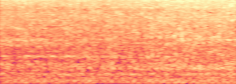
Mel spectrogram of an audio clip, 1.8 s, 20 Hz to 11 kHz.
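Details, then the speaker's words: 2007 Nissan Altima SE 3.5 V6, called automatic although listed as a 6-speed manual, running in the car before dismantling: a steady, even idle with a smooth low hum and no knocks, ticks or misses. The engine is healthy. "Here's your 3.5 automatic, you can hear it running."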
